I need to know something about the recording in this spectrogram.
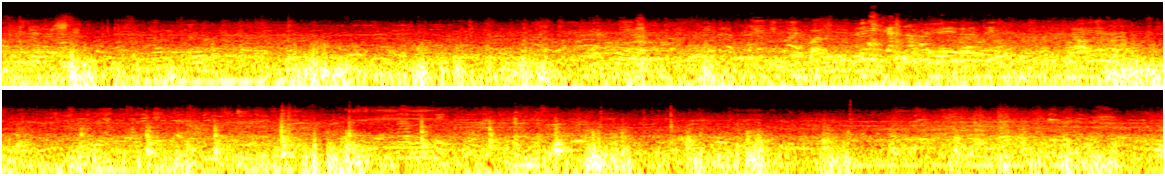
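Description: Footsteps thud on a wooden walkway as people walk past.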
